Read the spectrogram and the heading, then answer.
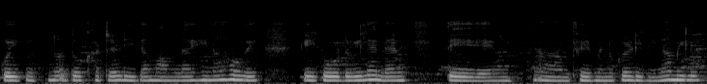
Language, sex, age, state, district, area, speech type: Punjabi, female, 45-60, Punjab, Kapurthala, urban, spontaneous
